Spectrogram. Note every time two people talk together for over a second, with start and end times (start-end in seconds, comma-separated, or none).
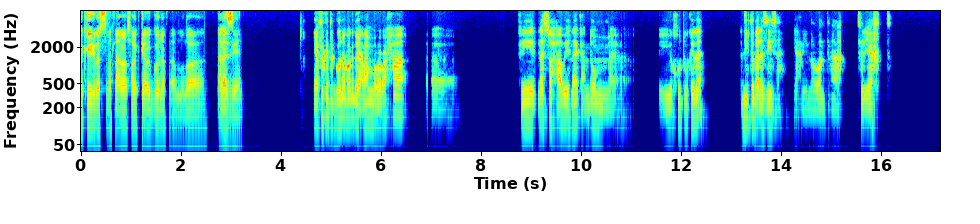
none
